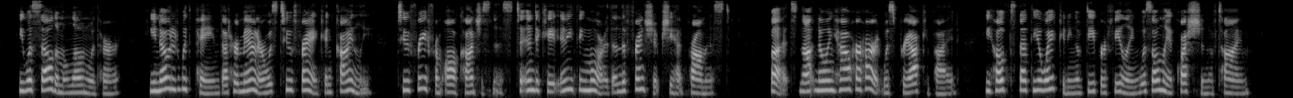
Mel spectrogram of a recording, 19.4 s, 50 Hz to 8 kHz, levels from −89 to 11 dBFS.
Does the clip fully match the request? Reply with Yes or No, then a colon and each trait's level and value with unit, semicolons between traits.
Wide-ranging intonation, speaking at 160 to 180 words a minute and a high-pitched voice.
Yes: wide, 5.7 semitones; average, 170 wpm; very high, 255 Hz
